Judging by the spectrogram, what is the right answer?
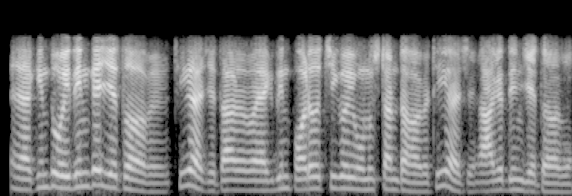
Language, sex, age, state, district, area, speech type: Bengali, male, 30-45, West Bengal, Howrah, urban, conversation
